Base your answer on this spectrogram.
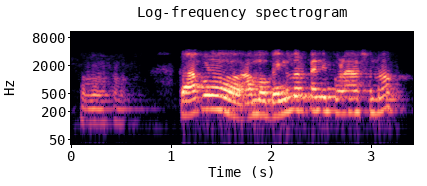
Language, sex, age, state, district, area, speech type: Odia, male, 30-45, Odisha, Koraput, urban, conversation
